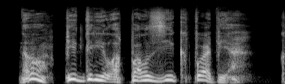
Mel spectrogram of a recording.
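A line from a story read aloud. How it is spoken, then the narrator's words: Bloodthirsty hiss. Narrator (Russian): кровожадно прошипел нищий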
